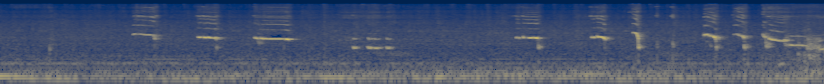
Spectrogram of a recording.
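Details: Left with someone else while its owners are out, a Maltese whimpers in high, thin, wavering cries, some sustained and some short and falling, in irregular bursts of about one per second, separated by quiet gaps over low hum.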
